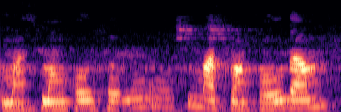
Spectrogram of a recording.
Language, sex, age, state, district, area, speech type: Assamese, female, 60+, Assam, Golaghat, urban, spontaneous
